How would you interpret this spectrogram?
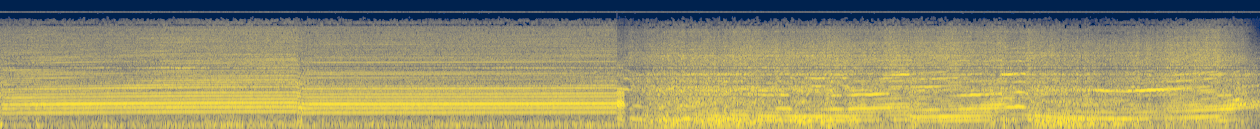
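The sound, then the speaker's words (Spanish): Formula One cars scream at full throttle as the race restarts and the safety car leaves through the pit lane: a loud high-pitched engine whine holding steady, then several engines overlapping with pitch climbing and dropping through gear changes. No one speaks. “acelerando a pleno. Se relanza la carrera, el safety car se va por el pit lane.”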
